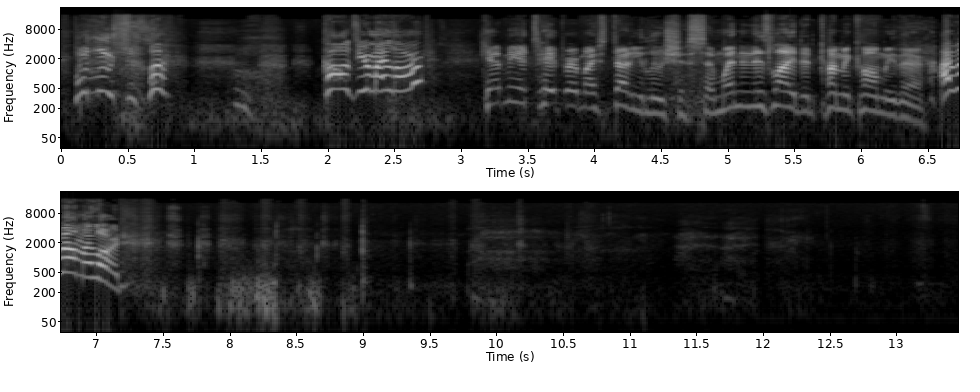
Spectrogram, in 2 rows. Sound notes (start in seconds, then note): 7.2 breathing heavily; 9.9 sighs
